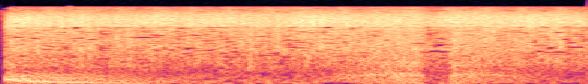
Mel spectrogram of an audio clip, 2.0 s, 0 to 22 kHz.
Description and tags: interface saw 01 122bpm
Alvarez electric guitar through DOD Death Metal Pedal mixed into robotic grind in Fruity Loops and produced in Audition. Originally recorded for an industrial track but was scrapped. (no pun intended0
